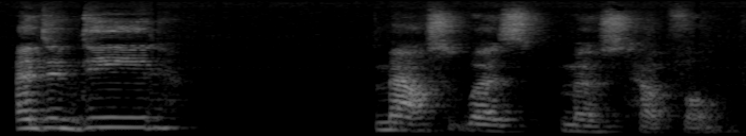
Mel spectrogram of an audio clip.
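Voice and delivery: plain reading voice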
